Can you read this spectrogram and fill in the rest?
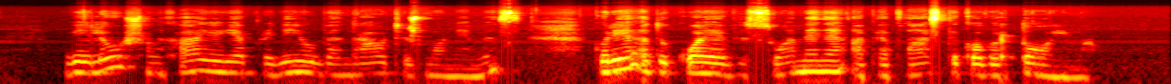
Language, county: Lithuanian, Utena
